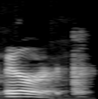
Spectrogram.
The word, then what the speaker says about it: Aeiriyk: It's like, it's spelled A-E-I-R-I-Y-K. – I can't believe that's pronounced Eric. Yeah.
